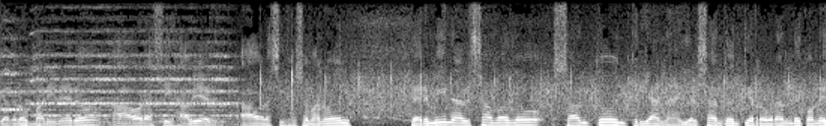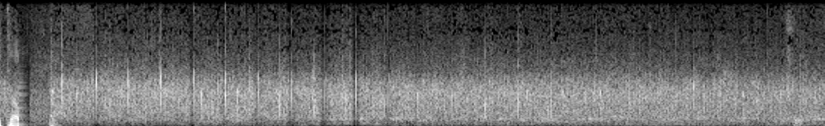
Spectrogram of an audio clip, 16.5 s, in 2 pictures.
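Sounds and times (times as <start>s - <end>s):
sustained applause from a large crowd: 0.0s - 16.5s
speech: 0.1s - 8.9s.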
